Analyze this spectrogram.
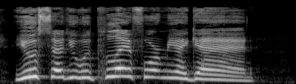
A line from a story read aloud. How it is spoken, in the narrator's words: His voice echoed from cavern walls far away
